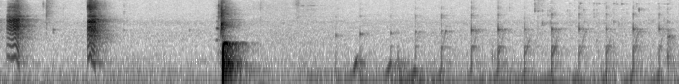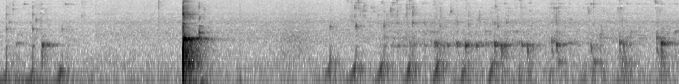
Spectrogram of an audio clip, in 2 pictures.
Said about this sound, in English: With these two different styles of rye, I'm excited to start tasting. So let's get these poured and jump right in.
